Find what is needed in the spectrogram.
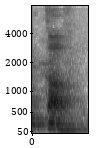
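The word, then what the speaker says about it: calf: काल्फ नहीं बोलेंगे। क्या बोलेंगे हम? काफ। ठीक है? तो काफ।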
